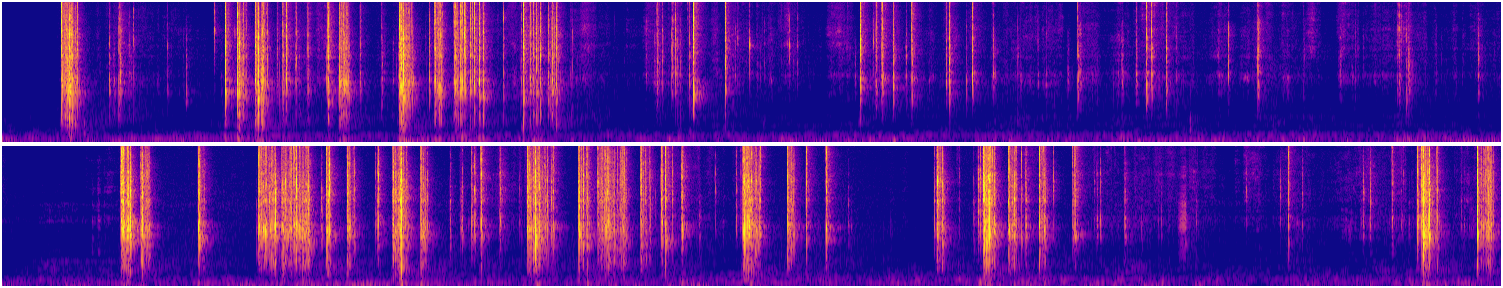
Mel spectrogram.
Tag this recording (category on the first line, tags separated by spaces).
Sound effects > Objects / House appliances
squeaking plastic toy Rubiks creaking scratch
